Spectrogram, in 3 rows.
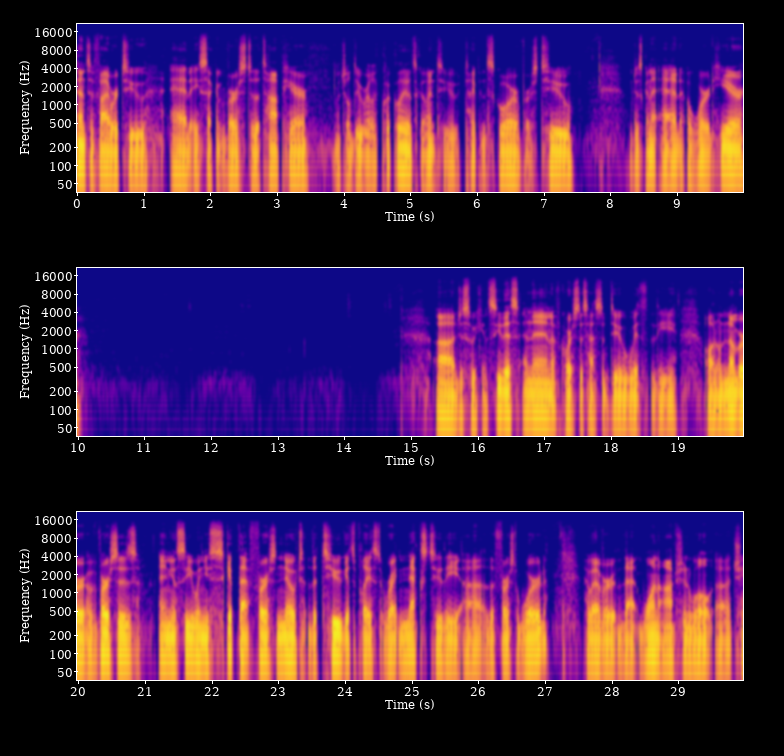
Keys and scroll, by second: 10.4-14.2 typing, 14.8 alt+space.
